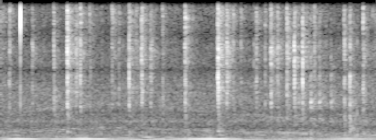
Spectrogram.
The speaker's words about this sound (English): I'm typing things. Okay, I'm typing things, fuckers. I'm typing shit.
